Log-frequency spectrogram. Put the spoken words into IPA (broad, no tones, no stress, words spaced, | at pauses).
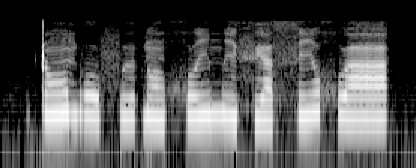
ʈɔ̃bofɨɗɔ̃ χʷimifʲa siχʷa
